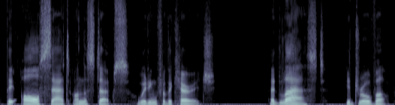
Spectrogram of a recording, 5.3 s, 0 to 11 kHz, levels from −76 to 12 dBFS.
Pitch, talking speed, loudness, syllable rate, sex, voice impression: 130 Hz, 170 wpm, -19 LUFS, 4.8 syllables/s, male, very masculine, very adult-like, slightly thick, tensed, slightly powerful, bright, soft, slightly clear, fluent, slightly cool, intellectual, refreshing, sincere, very calm, slightly mature, friendly, reassuring, slightly unique, elegant, slightly wild, sweet, lively, kind, slightly modest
